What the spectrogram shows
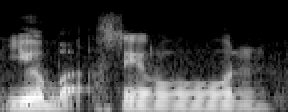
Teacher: Yub qalqalah ya dipantulkan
